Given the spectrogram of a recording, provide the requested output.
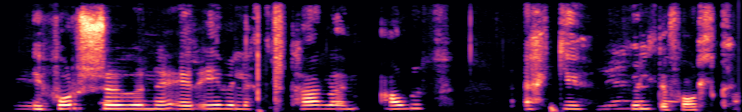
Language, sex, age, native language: Icelandic, female, 14, Icelandic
